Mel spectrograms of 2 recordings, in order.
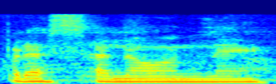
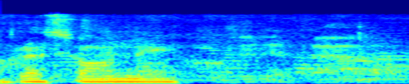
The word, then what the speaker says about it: Bressanone: I got the name of the place that I went to yesterday wrong. Bressanone. I kept saying Bressone. Somebody corrected me on YouTube.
